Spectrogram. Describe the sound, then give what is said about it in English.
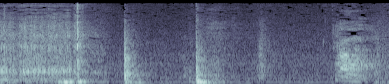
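Mechanical adding machine totalling numbers, a few sharp, spaced clunks and clacks from its workings, with voices talking around them. “Your machine totals it. You can save a great deal of time.”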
